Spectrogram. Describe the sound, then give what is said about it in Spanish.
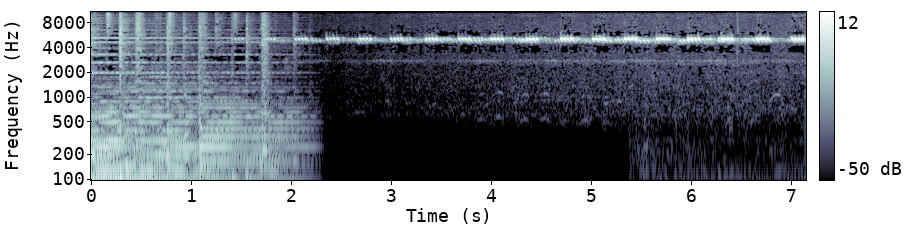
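Crickets chirping after rain: a high-pitched trill pulsing in a regular rhythm, heard alone after a louder sound at the start fades away. “Esos grillos están dándote serenata. Están felices porque ha llovido. Por eso cantan.”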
